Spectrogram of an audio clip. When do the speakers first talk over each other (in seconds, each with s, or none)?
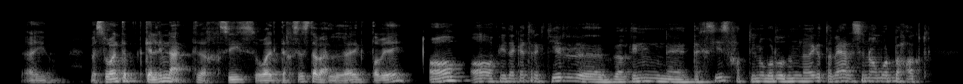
none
